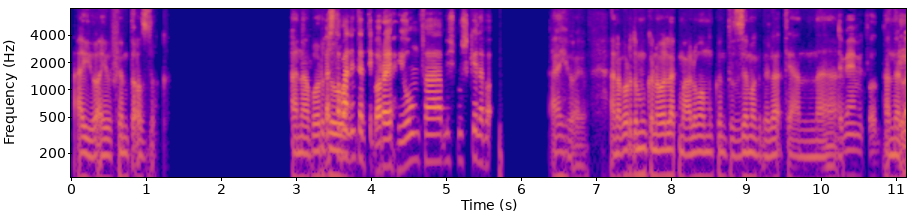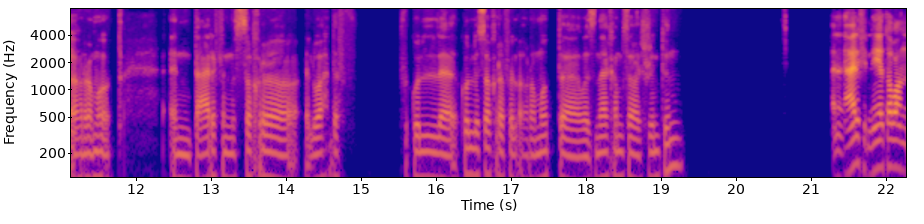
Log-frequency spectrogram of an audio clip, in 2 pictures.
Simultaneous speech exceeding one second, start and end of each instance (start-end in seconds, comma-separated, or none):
none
